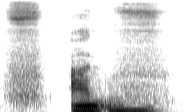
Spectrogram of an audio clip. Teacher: They are classified as labiodental. That is, the lower lip and the upper teeth are the organs for the articulation of these sounds. We have F and V.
